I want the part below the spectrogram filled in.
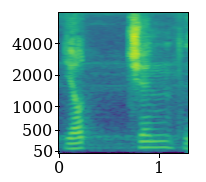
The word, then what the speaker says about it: Yelchin: Well, yeah, because that also had Anton Yelchin.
